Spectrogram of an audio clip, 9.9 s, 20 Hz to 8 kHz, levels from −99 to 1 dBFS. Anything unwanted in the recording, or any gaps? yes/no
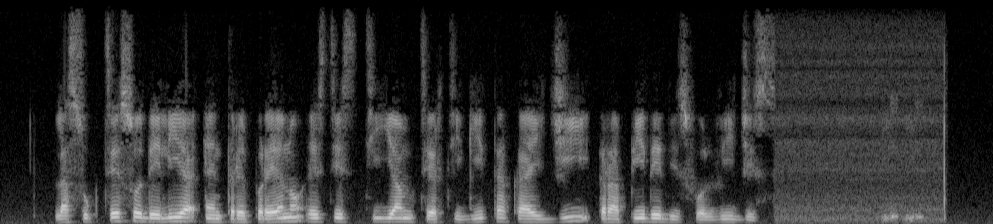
yes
